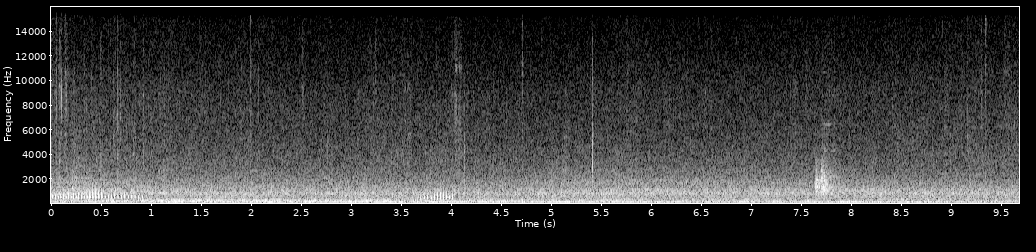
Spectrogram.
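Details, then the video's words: A common frog in a pond during spawning gives two soft, low purring croaks a few seconds apart over a faint steady hum. "Кваканье травяной лягушки в пруду во время нереста"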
